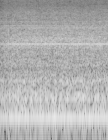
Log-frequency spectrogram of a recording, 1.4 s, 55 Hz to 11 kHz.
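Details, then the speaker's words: Viper Jet 300 amp starter generator on a simulator, not an engine, with a 5-11-0036 Master Control Unit charging Deka ETX30/ETX20 batteries at 97.5 A toward 28.5 V: a steady, even hum with a constant high tone, no surging or dropouts. Normal operation. "Not too bad. And I'm sure you can hear it behind me. It's humming away."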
